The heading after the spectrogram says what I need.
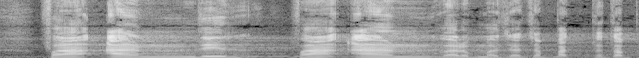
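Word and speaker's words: فأنذر: termasuk ikhfa ya kan jadi harus mendengung Faan harus ada harus ada dengungannya jangan faanir jangan begitu faanzir Faan walaupun baca cepat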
